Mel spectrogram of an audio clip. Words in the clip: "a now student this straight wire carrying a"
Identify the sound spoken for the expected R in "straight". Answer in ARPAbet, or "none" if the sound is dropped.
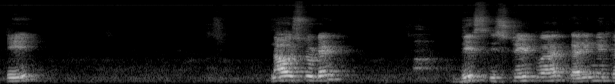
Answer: R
